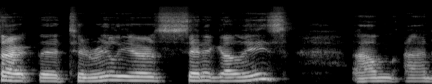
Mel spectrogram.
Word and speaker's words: tirailleurs: Now, uh super super John, so super yellow, has spelled out the tirailleurs sénégalais. Um and it's not trailers.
